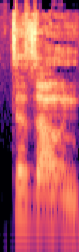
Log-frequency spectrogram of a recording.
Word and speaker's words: DAZN: DAZN, Jesse. What does it rhyme with? Calzone. That's Sit down, right. Eat a calzone, watch a little DAZN.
